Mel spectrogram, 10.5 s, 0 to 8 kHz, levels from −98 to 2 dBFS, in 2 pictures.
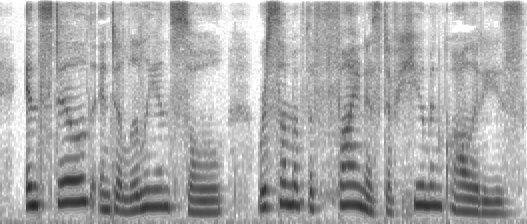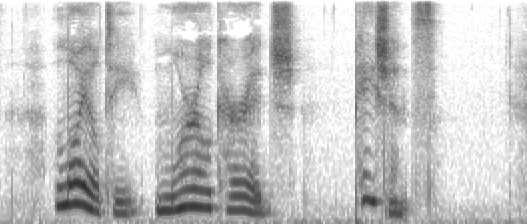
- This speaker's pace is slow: Yes, slow, 90 wpm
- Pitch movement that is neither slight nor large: No, wide, 6.9 semitones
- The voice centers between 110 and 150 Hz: No, high, 220 Hz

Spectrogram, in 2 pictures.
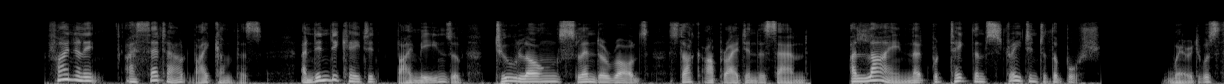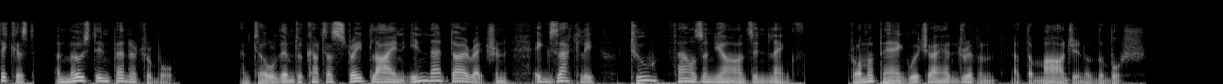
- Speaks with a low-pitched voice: Yes, low, 105 Hz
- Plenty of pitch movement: Yes, wide, 8.6 semitones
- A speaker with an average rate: Yes, average, 165 wpm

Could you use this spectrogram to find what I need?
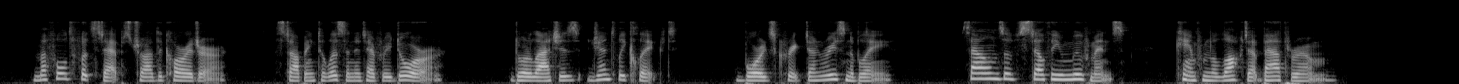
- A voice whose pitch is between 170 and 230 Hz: Yes, high, 190 Hz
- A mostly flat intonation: No, average, 4.2 semitones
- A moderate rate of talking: No, slow, 115 wpm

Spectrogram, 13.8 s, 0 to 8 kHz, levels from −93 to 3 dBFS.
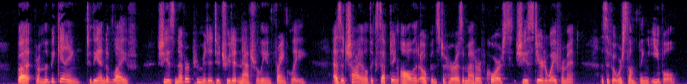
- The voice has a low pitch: No, high, 195 Hz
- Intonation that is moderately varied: No, narrow, 2.2 semitones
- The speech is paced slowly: No, average, 195 wpm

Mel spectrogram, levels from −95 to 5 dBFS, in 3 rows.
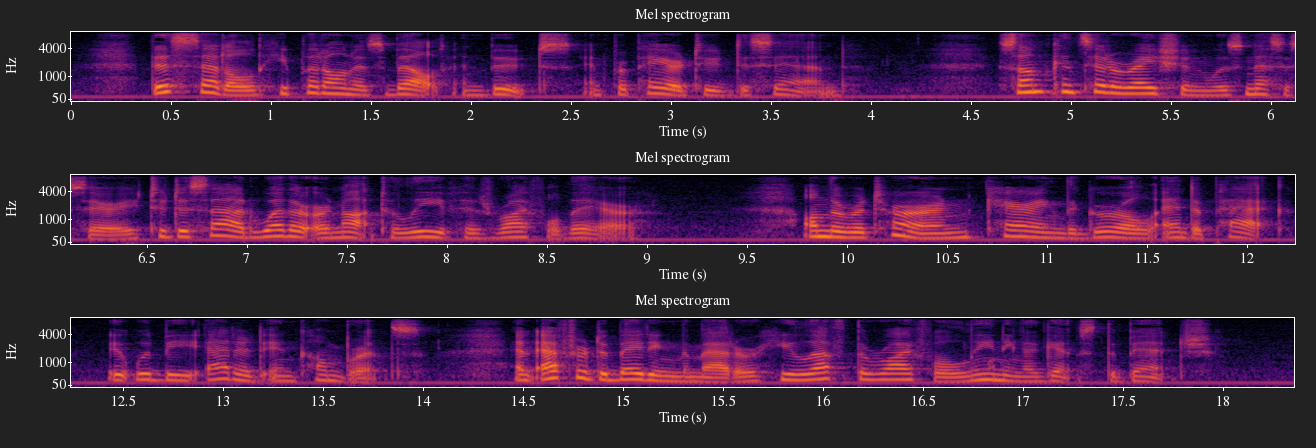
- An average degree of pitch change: Yes, average, 4.8 semitones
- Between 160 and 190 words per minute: Yes, average, 175 wpm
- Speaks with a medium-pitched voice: No, high, 195 Hz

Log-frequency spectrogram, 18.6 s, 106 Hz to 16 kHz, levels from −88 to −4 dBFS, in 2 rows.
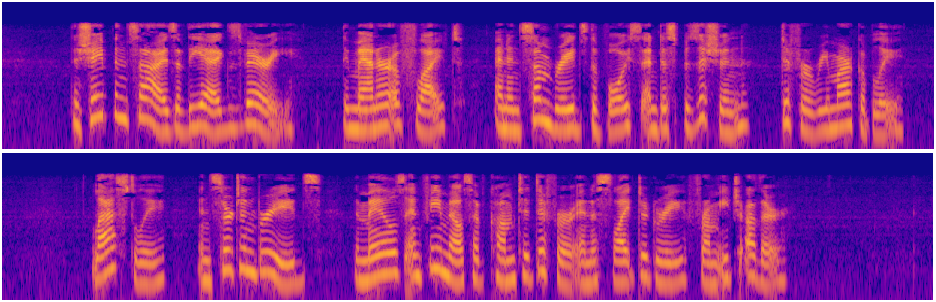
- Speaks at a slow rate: Yes, slow, 130 wpm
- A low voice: No, high, 215 Hz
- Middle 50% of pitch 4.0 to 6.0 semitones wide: No, average, 3.5 semitones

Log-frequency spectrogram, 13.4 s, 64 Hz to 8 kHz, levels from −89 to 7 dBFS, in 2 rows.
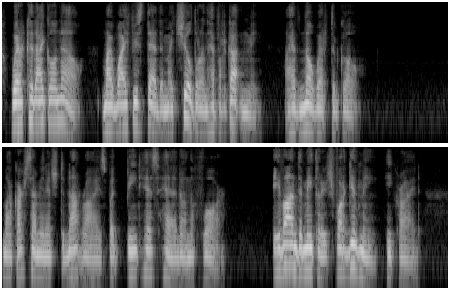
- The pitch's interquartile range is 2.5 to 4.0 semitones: No, average, 4.7 semitones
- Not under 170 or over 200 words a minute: Yes, average, 175 wpm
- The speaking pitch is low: Yes, low, 115 Hz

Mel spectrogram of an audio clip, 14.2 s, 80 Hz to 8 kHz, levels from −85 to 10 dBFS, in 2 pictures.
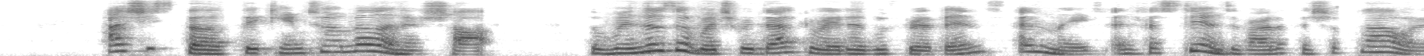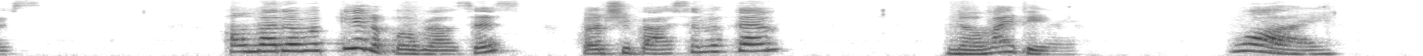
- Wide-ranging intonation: Yes, wide, 7.7 semitones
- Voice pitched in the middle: No, high, 235 Hz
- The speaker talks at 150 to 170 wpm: Yes, average, 165 wpm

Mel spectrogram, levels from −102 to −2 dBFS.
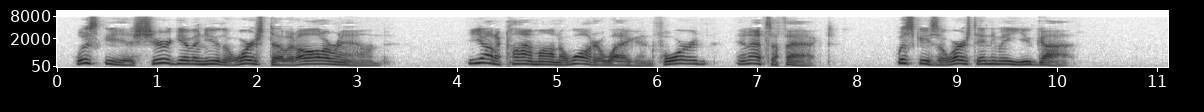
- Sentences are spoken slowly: No, average, 160 wpm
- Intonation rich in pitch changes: Yes, wide, 7.3 semitones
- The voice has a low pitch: No, medium, 180 Hz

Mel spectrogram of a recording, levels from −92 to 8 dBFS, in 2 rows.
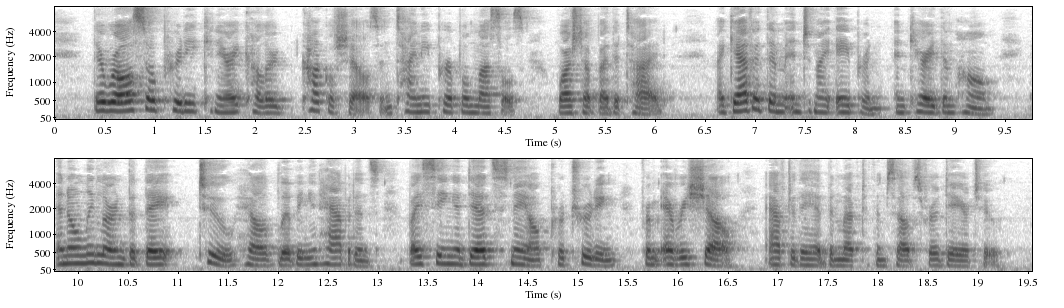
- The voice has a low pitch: No, medium, 185 Hz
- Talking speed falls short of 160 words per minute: No, average, 175 wpm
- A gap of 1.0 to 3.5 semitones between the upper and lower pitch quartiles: Yes, average, 3.2 semitones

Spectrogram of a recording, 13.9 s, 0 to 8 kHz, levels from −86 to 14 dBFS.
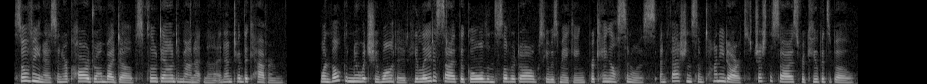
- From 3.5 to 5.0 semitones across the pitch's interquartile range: Yes, average, 3.9 semitones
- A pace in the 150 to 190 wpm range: No, fast, 205 wpm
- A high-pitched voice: Yes, very high, 260 Hz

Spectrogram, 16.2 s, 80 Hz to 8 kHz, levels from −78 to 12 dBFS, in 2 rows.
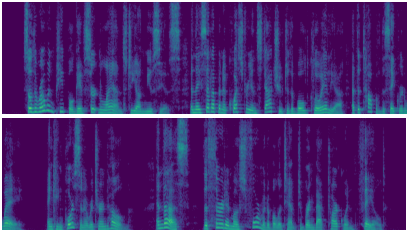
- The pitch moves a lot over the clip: Yes, wide, 7.4 semitones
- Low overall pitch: No, medium, 175 Hz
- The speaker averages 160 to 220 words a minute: Yes, average, 170 wpm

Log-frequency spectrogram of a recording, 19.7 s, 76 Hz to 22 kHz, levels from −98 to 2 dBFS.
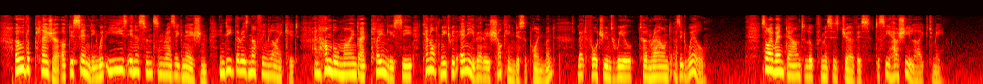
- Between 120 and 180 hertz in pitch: Yes, medium, 140 Hz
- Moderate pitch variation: No, wide, 6.2 semitones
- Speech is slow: No, average, 155 wpm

